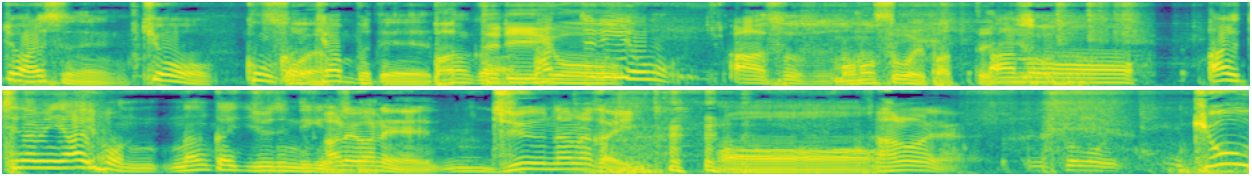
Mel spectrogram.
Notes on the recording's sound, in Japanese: 収録場所 宝船温泉ファミリーキャンプ場。深夜収録。収録場所 宝船温泉ファミリーキャンプ場 滋賀県。ショートトークでつないで収録。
